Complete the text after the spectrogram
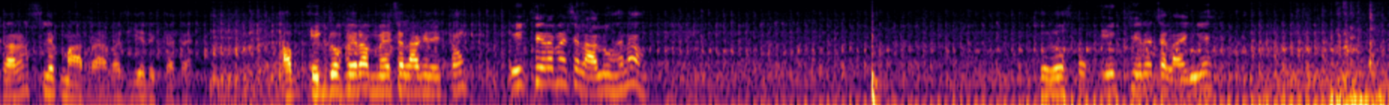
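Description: A tractor engine idles steadily.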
